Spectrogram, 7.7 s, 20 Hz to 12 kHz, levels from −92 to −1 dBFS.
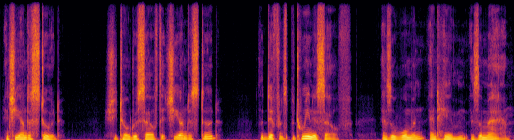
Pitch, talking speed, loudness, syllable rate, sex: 130 Hz, 165 wpm, -18 LUFS, 5.5 syllables/s, male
